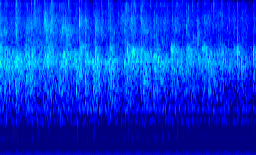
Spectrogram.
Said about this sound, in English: We just applaud you.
